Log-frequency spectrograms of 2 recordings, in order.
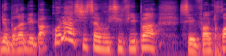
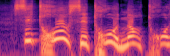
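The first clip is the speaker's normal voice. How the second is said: much higher and louder, fed up; exasperated outburst; 8 semitones higher, 3 dB louder, slower than usual. Real, not acted. Angry vlogger snapping at France Football, fed-up shout. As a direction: explode with "that's enough". Boiling over in a rant.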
